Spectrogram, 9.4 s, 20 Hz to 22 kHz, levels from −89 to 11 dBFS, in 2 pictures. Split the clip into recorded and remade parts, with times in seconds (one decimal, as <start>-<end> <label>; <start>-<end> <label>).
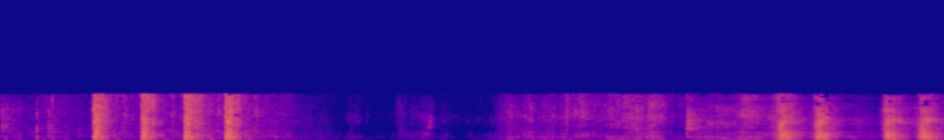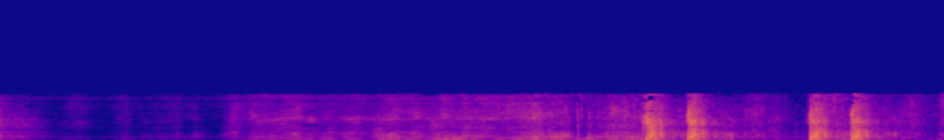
0.0-3.6 recorded; 3.6-7.4 remade; 7.4-9.4 recorded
